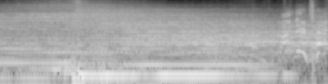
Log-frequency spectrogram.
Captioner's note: solemn funereal music continues; crowd cheers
